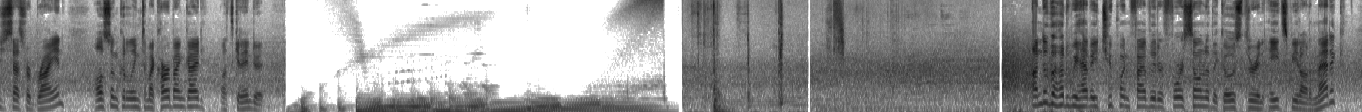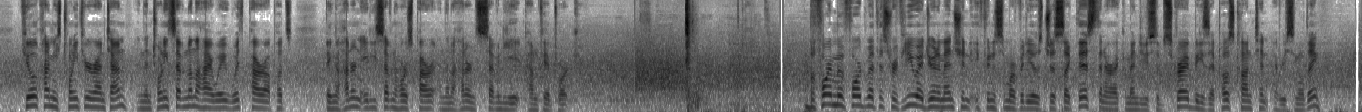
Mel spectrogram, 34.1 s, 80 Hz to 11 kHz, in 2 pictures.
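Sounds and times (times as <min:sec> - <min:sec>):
low rumbling thuds: 0:03.6 - 0:05.8, 0:25.6 - 0:26.9
outdoor background noise: 0:08.6 - 0:34.0
car hood latch clicks: 0:08.7 - 0:09.9, 0:25.6 - 0:26.0.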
